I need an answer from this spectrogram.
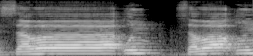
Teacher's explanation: ان الذین کفروا سواء علیہم، سواء، تنوین کے بعد حروف حلقی میں سے عین آیا ہوا ہے، اس لیے بغیر غننے کے جلد اظہار کر کے پڑھیں گے. سواء، سواء، ایسے غنہ کر کے نہیں پڑھیں گے.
